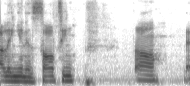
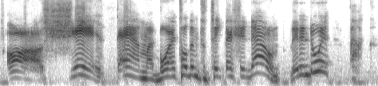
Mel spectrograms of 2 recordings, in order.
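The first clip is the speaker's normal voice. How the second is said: loud, high embarrassed laughing groan; caught off guard; 7 semitones higher, 5 dB louder, slower than usual. Real, not acted. Streamer reacting to a viewer spotting him in a video, loud flustered surprise. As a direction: react like you got exposed.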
